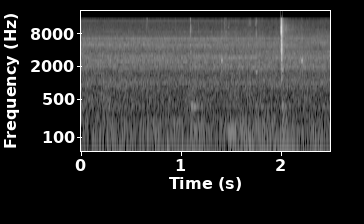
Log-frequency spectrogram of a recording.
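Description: Faint handling of wires with a steady low hiss, ending in one sharp click as a wire connector is pushed home on the printer's hot-end splitter board.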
